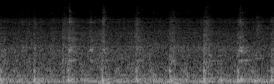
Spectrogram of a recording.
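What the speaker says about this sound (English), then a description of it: "you can hear that agitator kick" Steady rhythmic churning and knocking of a Kenmore washing machine agitator, a repeating mechanical thump over a constant low rumble.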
